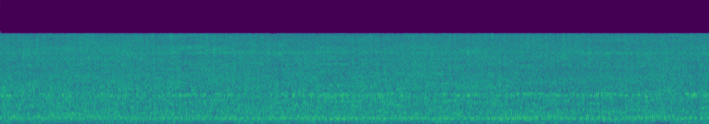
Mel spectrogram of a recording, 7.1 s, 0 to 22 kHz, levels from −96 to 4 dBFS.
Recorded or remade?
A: remade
